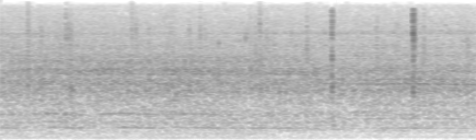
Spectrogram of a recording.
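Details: Continuous engine drone from a moving vehicle, with a few soft ticking knocks, and no animal voice anywhere.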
